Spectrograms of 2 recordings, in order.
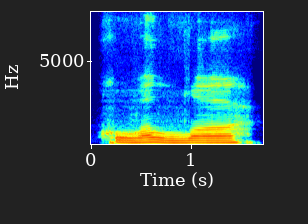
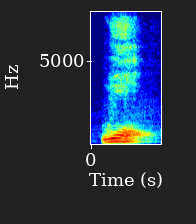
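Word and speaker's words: هُوَ اللّٰه: Huwallah. Nah, ya, apa tuh Pak? Anda kasih catatannya. Di sini wawunya berharokat fathah. Jangan sampai condong suaranya ke o. Huwallah. Wo.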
